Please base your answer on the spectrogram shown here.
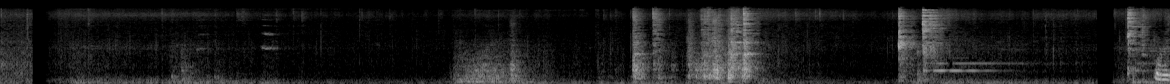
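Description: A spoon scrapes and clinks against a pan as egg rice with eggs is stirred slowly, giving irregular metallic knocks and scrapes in bursts separated by quiet gaps.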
